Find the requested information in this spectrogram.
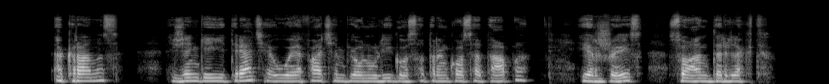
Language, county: Lithuanian, Alytus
